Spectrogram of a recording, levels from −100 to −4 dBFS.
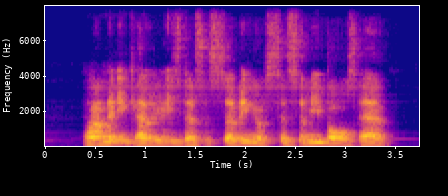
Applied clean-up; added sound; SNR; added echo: neural mask model DeepFilterNet 3.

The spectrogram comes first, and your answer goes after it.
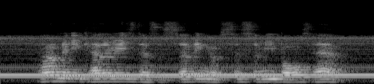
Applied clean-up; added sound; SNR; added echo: none; Telephone; 0 dB; reverberation time 0.3 s.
